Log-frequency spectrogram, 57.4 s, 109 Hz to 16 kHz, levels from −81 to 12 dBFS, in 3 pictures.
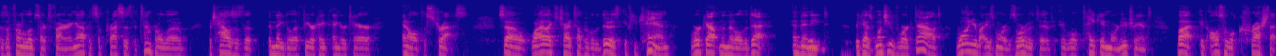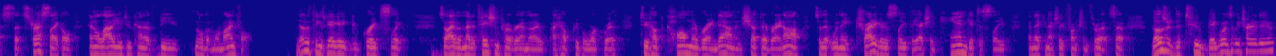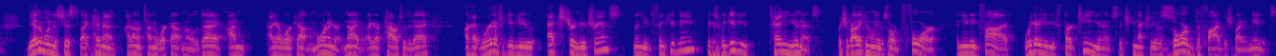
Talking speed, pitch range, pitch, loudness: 260 wpm, 115-140 Hz, 125 Hz, -39 LUFS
